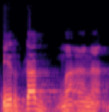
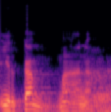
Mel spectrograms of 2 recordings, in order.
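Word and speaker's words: ٱرْكَب مَّعَنَا: sama ba ketemu mim irkab mana irkab mana itu dibacanya irkam maana ya bnya enggak terbaca itu mutajanisain eh mutaqoribain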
